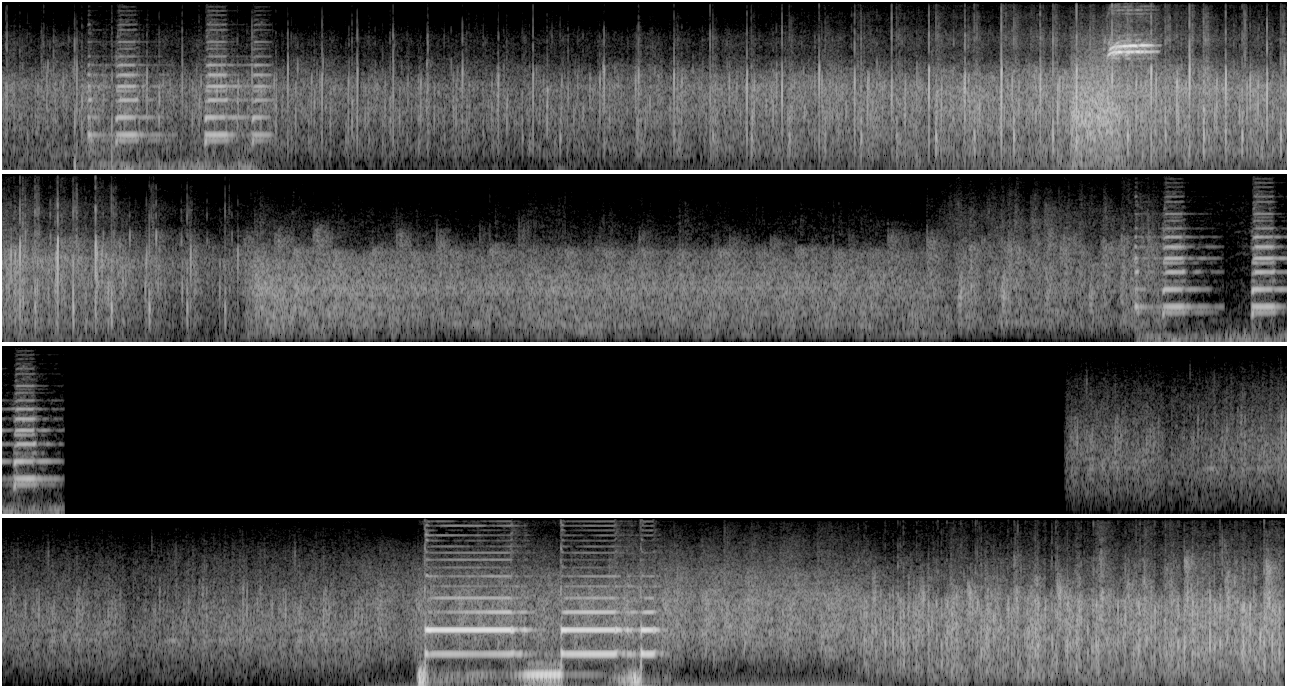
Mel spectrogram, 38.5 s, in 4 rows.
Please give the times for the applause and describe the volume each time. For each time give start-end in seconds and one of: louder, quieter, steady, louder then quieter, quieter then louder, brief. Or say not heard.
0.0-18.4 louder then quieter
27.2-38.4 louder.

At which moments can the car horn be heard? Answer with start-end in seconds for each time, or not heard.
0.7-2.0, 18.1-19.8, 32.0-34.0.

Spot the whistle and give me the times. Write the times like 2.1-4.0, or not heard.
8.0-8.7.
